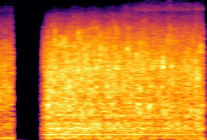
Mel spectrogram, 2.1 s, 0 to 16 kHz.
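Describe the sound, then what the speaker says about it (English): Steady broadband rush of water pouring through a gold sluice trommel, fed by an 1100 pump, loud and continuous after a brief silent gap at the start. "I've got good water flow coming through the trommel."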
